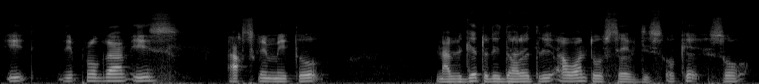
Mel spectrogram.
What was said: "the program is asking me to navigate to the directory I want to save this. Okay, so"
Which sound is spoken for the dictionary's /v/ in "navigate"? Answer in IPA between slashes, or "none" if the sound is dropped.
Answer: /w/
